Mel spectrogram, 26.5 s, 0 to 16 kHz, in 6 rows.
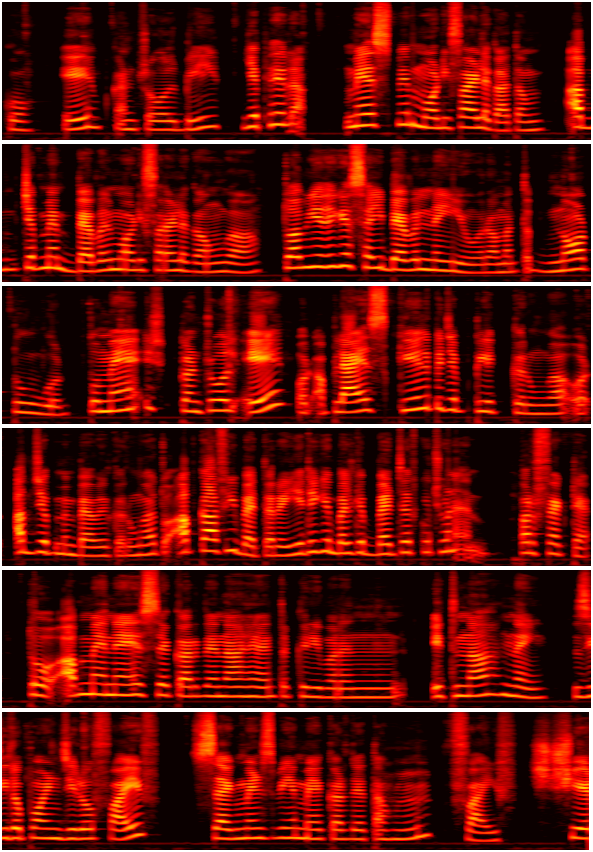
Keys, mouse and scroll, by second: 0.1 a, 0.8 ctrl+b, 1.7 Tab, 2.4 ctrl+a, 3.1 middle click, 4.7 click, 5.5 click, 6.4-8.6 middle drag, 8.8 ctrl+a, 13.2-14.3 drag, 14.9 middle click, 15.5 middle click, 17.9-21.1 drag, 21.8-22.8 drag, 23.5 click, 23.8 click, 25.3 click, 25.9 middle click, 26.0 right click.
